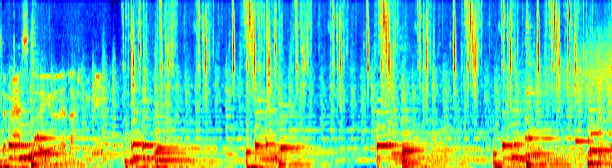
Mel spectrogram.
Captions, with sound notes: - We have some masks that Lakshmi made. (energetic music) (rustling paper)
